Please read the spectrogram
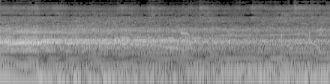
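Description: Live country-rock band playing loudly through arena speakers, with the crowd whooping and yelling over the music.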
